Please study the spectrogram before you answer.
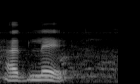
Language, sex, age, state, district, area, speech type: Goan Konkani, female, 30-45, Goa, Ponda, rural, read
